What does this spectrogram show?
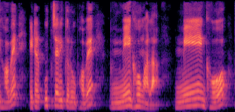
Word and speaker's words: মেঘমালা: এটার উচ্চারিত রূপ হবে মেঘমালা।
